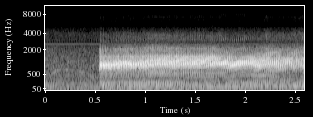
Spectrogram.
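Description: A whale call starts abruptly and holds as a loud, steady, buzzing moan with a slight wavering pitch, continuing unbroken for about two seconds with no talking.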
